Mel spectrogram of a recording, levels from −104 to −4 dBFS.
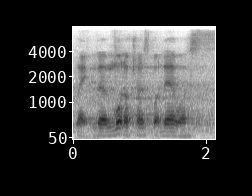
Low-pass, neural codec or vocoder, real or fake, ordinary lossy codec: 7.2 kHz; none; real; AAC, 32 kbps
